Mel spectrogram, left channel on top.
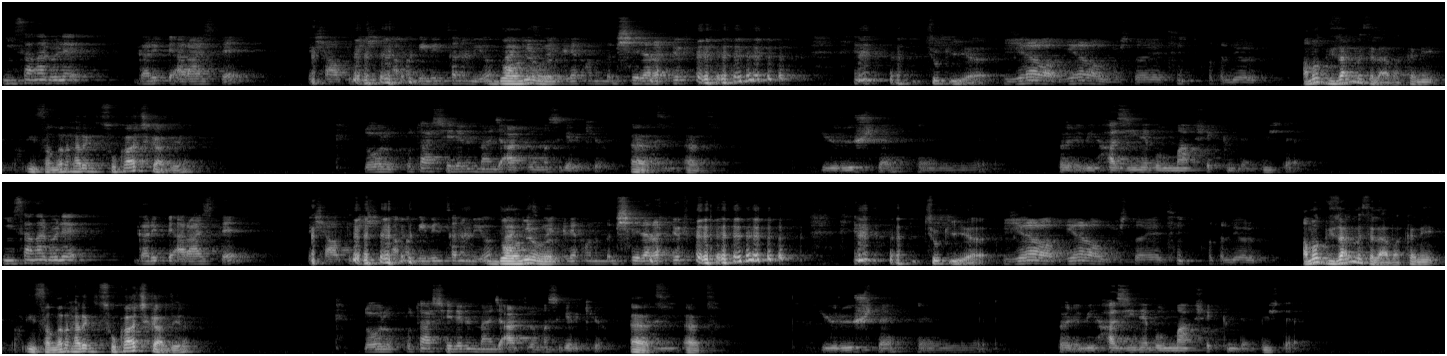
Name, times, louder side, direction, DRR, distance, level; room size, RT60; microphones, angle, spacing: voice 1, 0.0-0.8 1.3-2.4 3.1-6.9 8.1-8.2 8.5-8.7 9.2-9.5 10.0-11.9 12.2-12.6 17.8-20.5 20.8-21.2 22.6-24.3 25.0-27.4, right 3 dB, 45° right, 6 dB, 0.7 m, -36 dB
voice 2, 3.5-3.9 4.6-5.5 6.9-7.9 8.5-9.9 13.0-14.3 14.7-16.3 20.7-21.4 27.0-27.1, right 6 dB, 75° right, 8 dB, 0.3 m, -27 dB
15.5 x 6.3 x 2.9 m, 1.0 s
head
